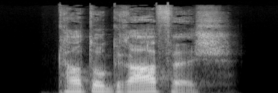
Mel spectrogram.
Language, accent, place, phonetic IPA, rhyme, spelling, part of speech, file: German, Germany, Berlin, [kaʁtoˈɡʁaːfɪʃ], -aːfɪʃ, kartographisch, adjective, De-kartographisch.ogg
- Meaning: alternative spelling of kartografisch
